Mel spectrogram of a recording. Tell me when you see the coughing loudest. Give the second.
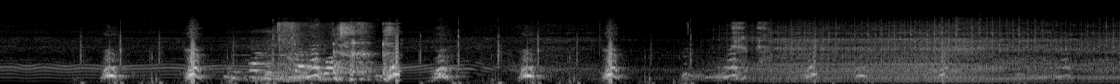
3 s.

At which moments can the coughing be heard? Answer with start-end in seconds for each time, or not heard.
2.2-4.0, 6.8-7.8.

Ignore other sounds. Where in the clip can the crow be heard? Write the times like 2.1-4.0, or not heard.
not heard.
